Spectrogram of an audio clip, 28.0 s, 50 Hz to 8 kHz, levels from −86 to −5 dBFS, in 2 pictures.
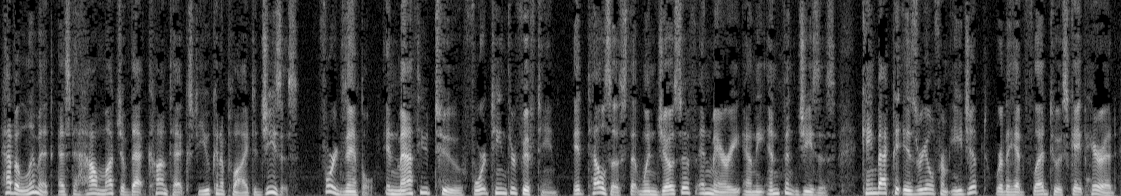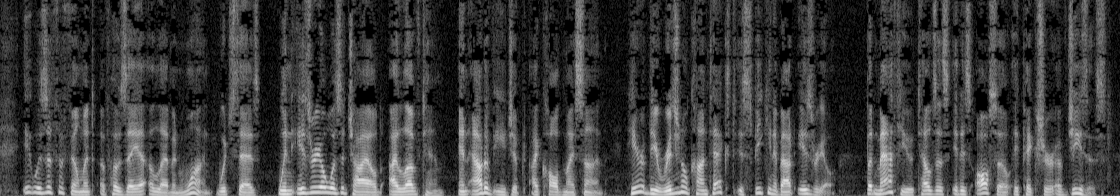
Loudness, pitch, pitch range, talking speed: -24 LUFS, 140 Hz, 120-175 Hz, 200 wpm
